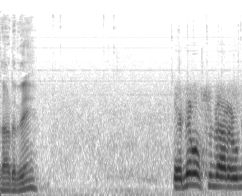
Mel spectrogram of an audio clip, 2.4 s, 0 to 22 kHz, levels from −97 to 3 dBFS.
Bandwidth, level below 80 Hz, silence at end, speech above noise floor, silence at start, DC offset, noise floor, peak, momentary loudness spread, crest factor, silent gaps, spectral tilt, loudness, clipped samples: 6 kHz; -64 dBFS; 0 s; 41 dB; 0 s; under 0.1%; -60 dBFS; -6 dBFS; 14 LU; 18 dB; none; -8.5 dB/octave; -21 LUFS; under 0.1%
